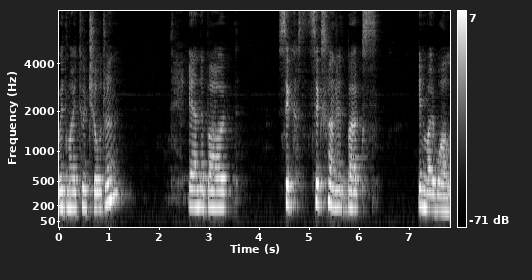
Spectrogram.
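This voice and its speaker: A woman's very slow, medium-pitched voice with a dark, mellow tone and a non-native accent. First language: not English. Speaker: lifestyle vlogger. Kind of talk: casual chat.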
